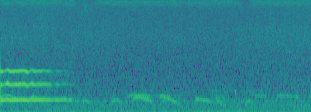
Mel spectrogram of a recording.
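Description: The final note of a banjolele song held and fading out over about a second and a half, a steady wavering hummed or sung tone over the instrument's last chord. Then faint, short arching tones for a few seconds.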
